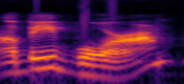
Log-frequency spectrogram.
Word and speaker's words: herbivore: Big mammalian herbivore species. 요런 게 나오네. 자, 그래서 mammal이지, mammal. 그치? 포유류의 mammalian. 그치? 이거 H 발음 거의 안 낸다. herbivore.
